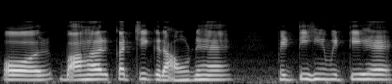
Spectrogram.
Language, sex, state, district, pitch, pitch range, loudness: Hindi, female, Punjab, Pathankot, 225 Hz, 215-235 Hz, -15 LUFS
